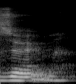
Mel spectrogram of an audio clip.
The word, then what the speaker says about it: zoom: Z, but that's pronounced Zoom. Zoom. Zoom. Yeah, so it's like Z at the sounds like, you know, like when you hear flies and bees and they like buzz around, it's like Z sound.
